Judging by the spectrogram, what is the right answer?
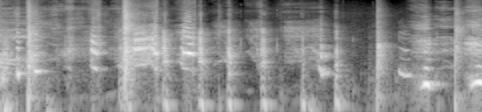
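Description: Several men laughing hard together in short, breathy bursts, with a few sharp hand claps.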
